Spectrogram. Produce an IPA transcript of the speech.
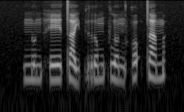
n u˧ n h eː˦˥ t a˩˦ j p r o˦˥ m k l o˨˩ n k ɔ˥˩ ʔ t a˦˥ m

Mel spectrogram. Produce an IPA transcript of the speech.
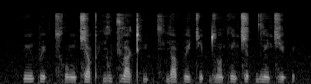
ĩ˧ p e˨ ʔ t͡sʰ o˨˩ ŋ t͡ɕ a˥˧ pʰ j u˥˧ t͡ɕ w a˧ kʰ i˨ ʔ t͡sʰ j a˧ p e˧ t͡ɕ ẽ˨ p̚ d͡z ɔ̃˦ t͡s ĩ˧ t͡ɕ a˦ t̚ d͡z ẽ˧ t͡ɕ e˦ ʔ

